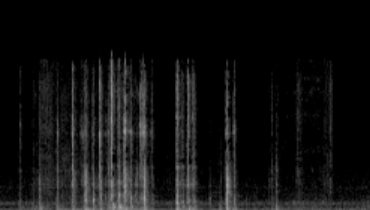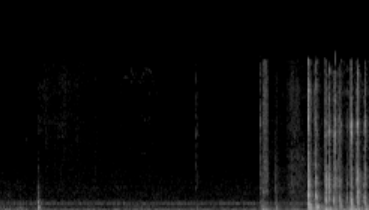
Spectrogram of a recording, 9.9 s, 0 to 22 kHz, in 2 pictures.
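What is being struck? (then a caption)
Mechanical keyboard with plastic keycaps. Fingertips type on the plastic keycaps of a green-backlit Razer 2014 Deathadder mechanical keyboard, producing quick, bright clacking keystrokes in dense bursts. A quieter stretch in the middle has only a few isolated clicks over a faint steady hum, before a final loud flurry of typing.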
